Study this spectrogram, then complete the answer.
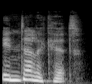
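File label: "indelicate", British English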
